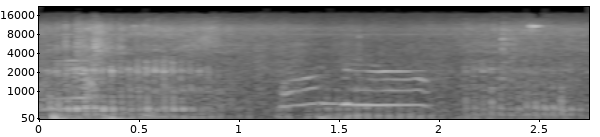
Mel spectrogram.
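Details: A laid-back, very happy young cheetah, said to be going through the terrible twos, purrs with a steady, low, rapidly pulsing rumble while people talk nearby.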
